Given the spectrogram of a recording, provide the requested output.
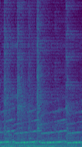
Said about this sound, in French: Au même moment, une alarme retentit.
